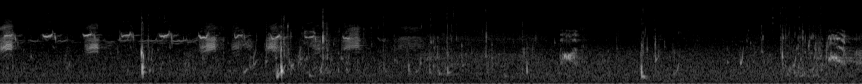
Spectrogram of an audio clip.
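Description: Lakeshore ambience: a bird repeats short high chirps, about three a second, for the first few seconds, with a few soft ticks and lower calls later over a gentle wash of water at the shore.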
